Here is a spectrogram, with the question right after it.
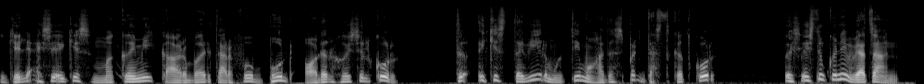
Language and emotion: Kashmiri, happy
